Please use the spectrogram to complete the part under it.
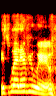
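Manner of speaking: acted screaming. Retelling a wet night in the tent: imitating Nevi screaming. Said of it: "all I heard D V scream was".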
